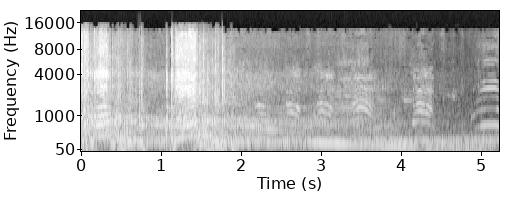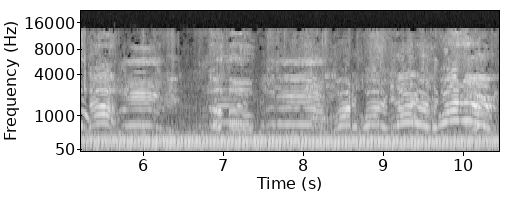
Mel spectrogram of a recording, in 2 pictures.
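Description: A sports car's engine revved hard with sharp crackles from the flaming exhaust, then the revs fall away over a couple of seconds to a steady idle. Voices talk over the idling engine.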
